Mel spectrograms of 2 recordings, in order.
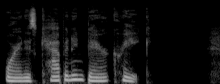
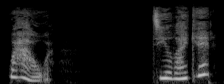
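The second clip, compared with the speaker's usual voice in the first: put-on eager little girl; 5 semitones higher, 4 dB louder than usual. Eager child asking.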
